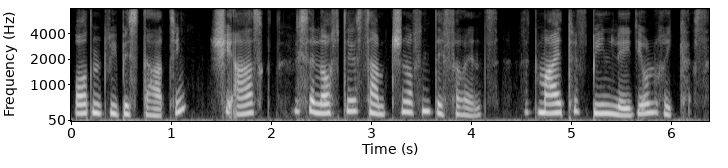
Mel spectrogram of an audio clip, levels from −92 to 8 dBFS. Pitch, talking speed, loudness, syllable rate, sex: 235 Hz, 170 wpm, -16 LUFS, 5.5 syllables/s, female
